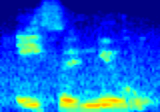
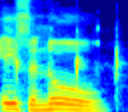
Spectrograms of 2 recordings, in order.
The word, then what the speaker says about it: Asa Newell: If I'm OKC, I'm taking Asa Newell from Georgia.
